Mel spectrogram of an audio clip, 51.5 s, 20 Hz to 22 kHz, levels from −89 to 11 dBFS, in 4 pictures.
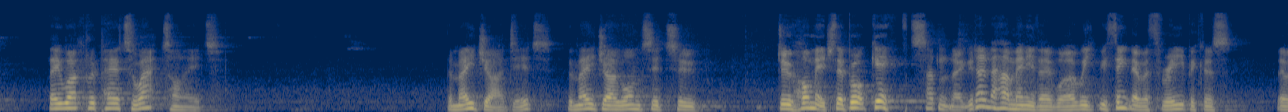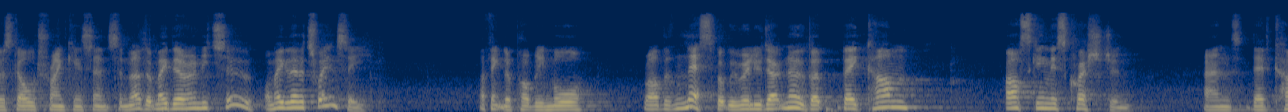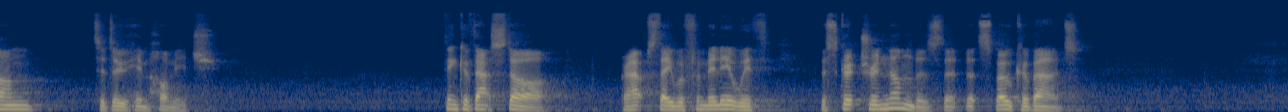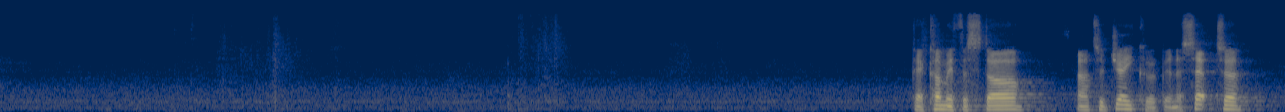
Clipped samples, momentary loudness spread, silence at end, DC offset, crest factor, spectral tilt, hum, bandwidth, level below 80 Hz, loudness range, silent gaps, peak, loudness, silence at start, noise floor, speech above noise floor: under 0.1%; 13 LU; 0.35 s; under 0.1%; 22 dB; -7 dB/octave; none; 13 kHz; -68 dBFS; 9 LU; none; -6 dBFS; -26 LUFS; 0.5 s; -64 dBFS; 39 dB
